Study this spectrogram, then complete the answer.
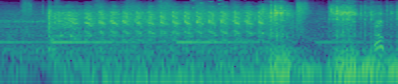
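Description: A Buick Grand National engine with an exhaust leak cranks and catches, then runs loud and close with a rough, steady rumble that swells near the end.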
